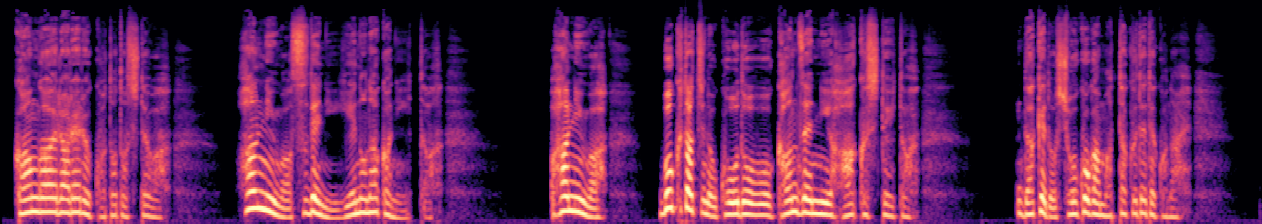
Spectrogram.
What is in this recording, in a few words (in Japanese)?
アニメ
